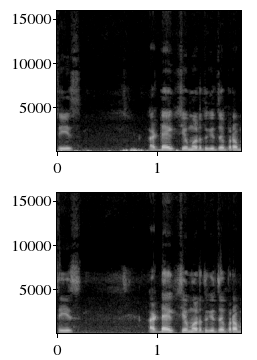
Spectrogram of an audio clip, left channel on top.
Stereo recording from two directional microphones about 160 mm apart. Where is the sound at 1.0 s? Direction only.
30° left (ahead or behind).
